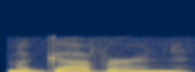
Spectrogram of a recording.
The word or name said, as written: McGovern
